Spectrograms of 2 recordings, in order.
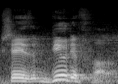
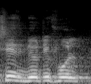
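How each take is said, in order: First: The last syllable has a reduced schwa vowel. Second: The last syllable has a full 'ful' vowel. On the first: The speaker calls it right. "आपको बोलना चाहिए" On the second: The speaker calls it wrong. "न कि"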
